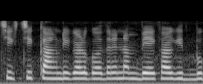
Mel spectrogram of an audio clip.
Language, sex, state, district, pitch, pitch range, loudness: Kannada, female, Karnataka, Chamarajanagar, 270 Hz, 265-275 Hz, -15 LUFS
